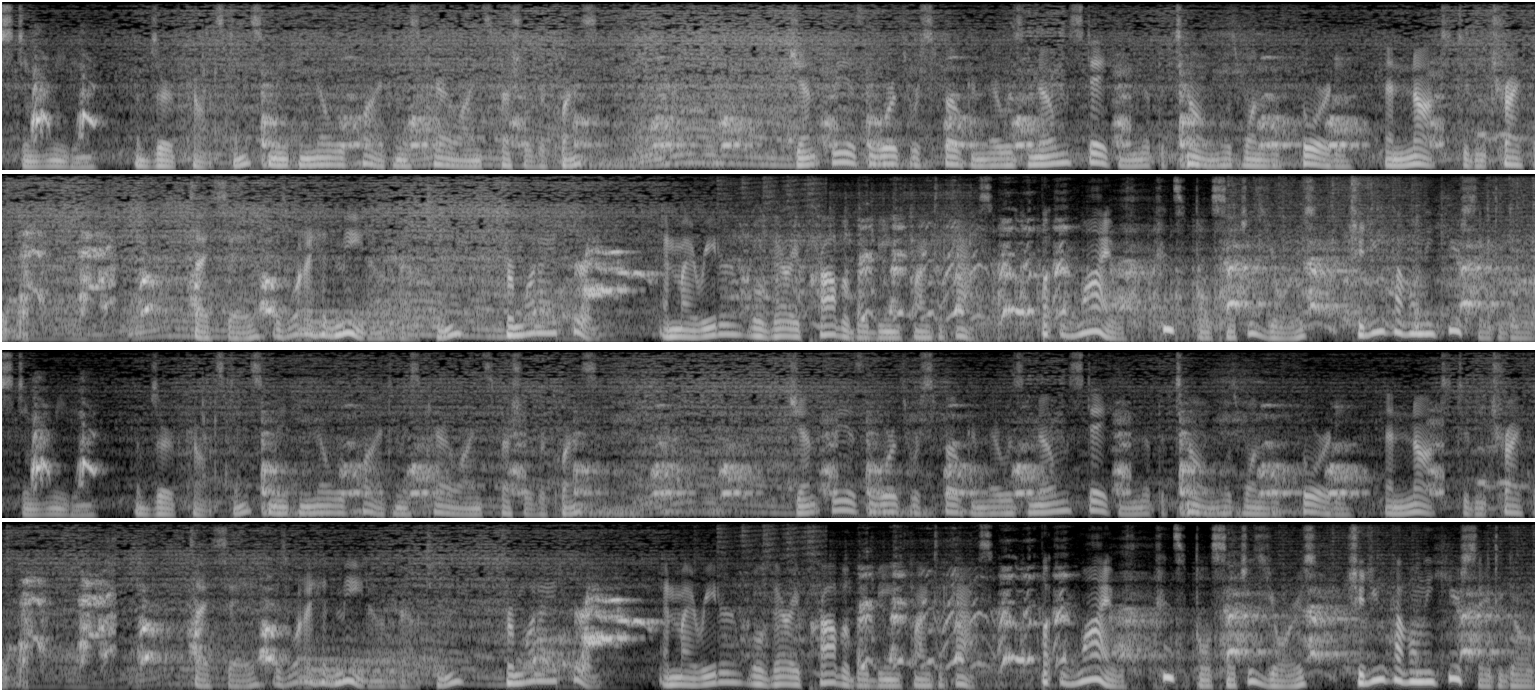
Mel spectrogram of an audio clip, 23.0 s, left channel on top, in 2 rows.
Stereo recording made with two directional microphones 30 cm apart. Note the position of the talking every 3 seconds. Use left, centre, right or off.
left, left, left, left, left, left, centre, centre.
